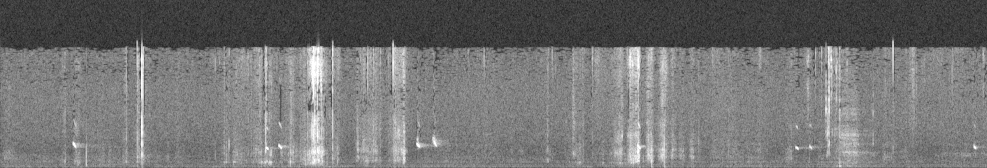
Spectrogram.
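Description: Baby chicks giving short, faint high peeps now and then, with scattered taps and scrapes close to the phone's microphone as the chicks peck at the phone.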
